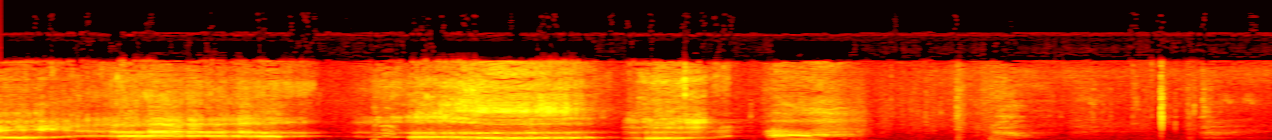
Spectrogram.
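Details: Supercut of burping scenes from different movies and TV: loud, long, croaking belches in a row, then fading quieter sounds; acted, repeated burping.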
